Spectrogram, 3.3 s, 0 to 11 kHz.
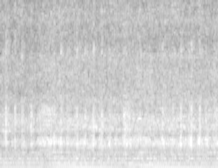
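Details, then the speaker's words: Hyundai Xcent diesel, replacement engine marked 1.1/1.2 L: after throttle release a steady high hum holds with light clatter underneath, revs hanging instead of dropping; smoking, turbo and injector issues suspected, cause unclear. "एक बार भाई accelerator देते ना हम तो RPM इसका फंस रहा है देखो ये लो छोड़ दिया मैंने रेस ठीक है"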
